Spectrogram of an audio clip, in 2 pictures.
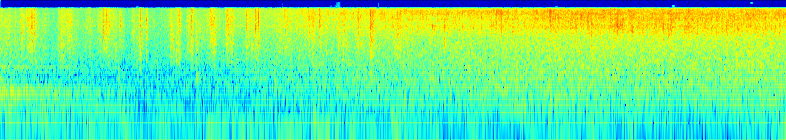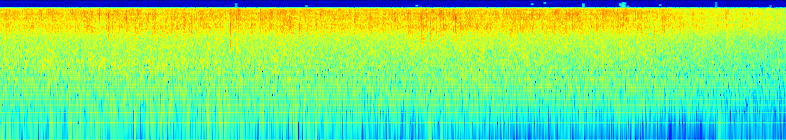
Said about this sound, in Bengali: বৃষ্টি আরো জোর আকাশ ফাটিয়ে নামল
